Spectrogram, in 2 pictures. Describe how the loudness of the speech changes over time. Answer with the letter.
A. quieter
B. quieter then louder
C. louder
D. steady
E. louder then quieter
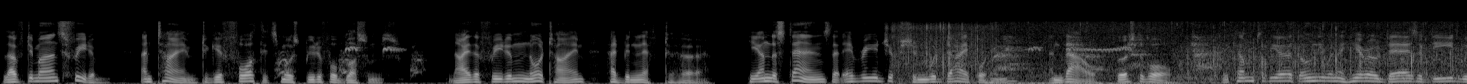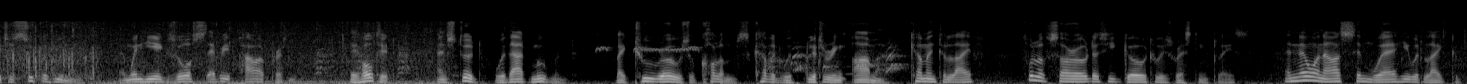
D.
